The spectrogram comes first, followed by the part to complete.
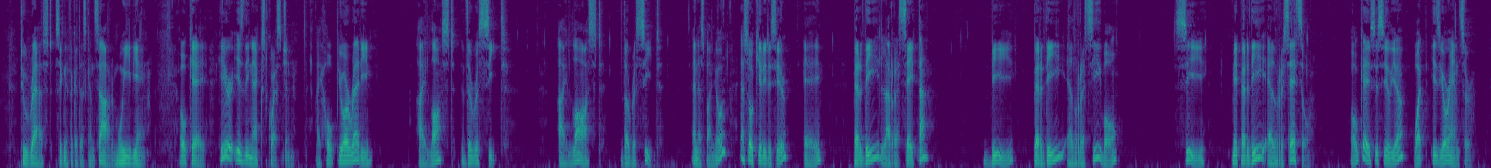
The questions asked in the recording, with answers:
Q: I lost the receipt.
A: I lost the receipt. Perdí el recibo.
